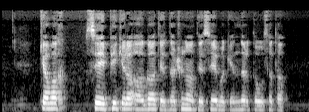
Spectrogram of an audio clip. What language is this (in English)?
Dameli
